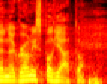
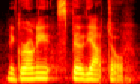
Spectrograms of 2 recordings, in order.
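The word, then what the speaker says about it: Negroni Sbagliato: The Negroni Spogliato. – Negroni Spogliato.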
